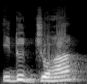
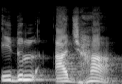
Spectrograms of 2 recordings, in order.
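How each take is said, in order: First: It is said with a doubled z sound: Eid-uz-Zoha. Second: It is said with an l and a-sound: Eid-ul-Azha. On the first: The speaker calls it wrong. "ঈদুজ্জোহা আসলে ঠিক নয়" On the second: The speaker calls it right. "ঈদুল আজহা এটাই ঠিক"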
